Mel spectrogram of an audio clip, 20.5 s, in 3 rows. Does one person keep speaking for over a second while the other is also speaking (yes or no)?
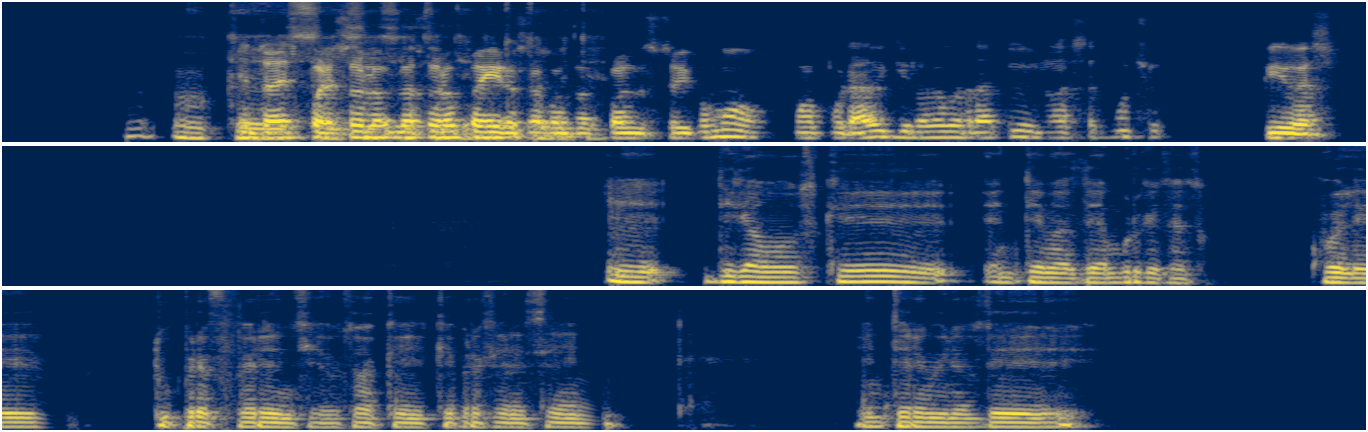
yes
